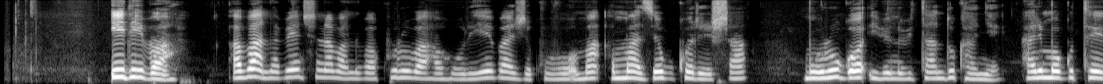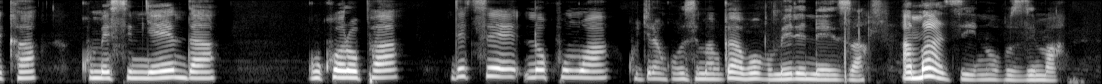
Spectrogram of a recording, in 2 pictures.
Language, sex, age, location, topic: Kinyarwanda, female, 18-24, Kigali, health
